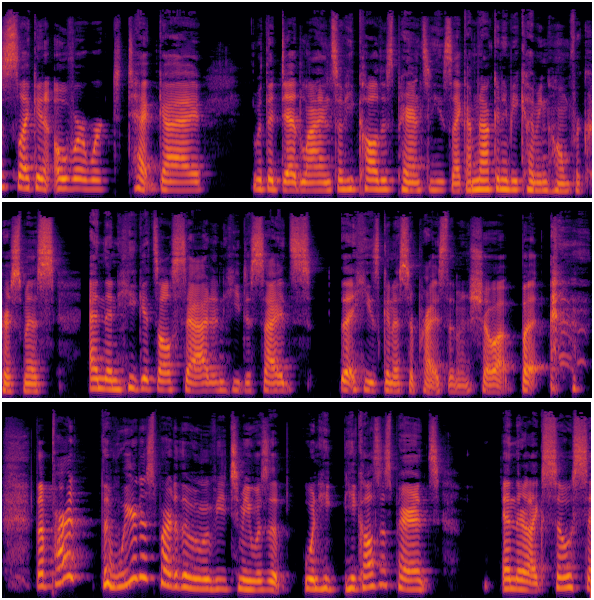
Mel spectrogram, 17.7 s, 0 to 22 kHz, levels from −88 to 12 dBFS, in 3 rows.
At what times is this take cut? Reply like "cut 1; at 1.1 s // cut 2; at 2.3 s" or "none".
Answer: none

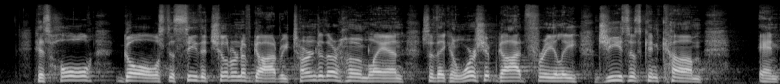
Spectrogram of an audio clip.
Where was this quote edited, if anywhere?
cut 1; at 5.9 s

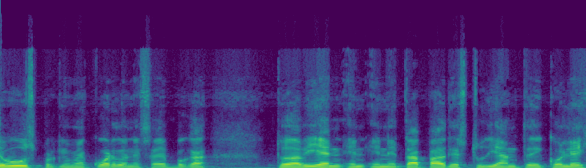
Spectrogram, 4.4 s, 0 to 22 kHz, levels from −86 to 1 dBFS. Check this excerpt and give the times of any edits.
cut 1; at 3.3 s

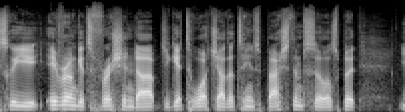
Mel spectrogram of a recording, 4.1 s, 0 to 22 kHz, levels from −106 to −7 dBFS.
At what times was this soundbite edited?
cut 1; at 1.6 s

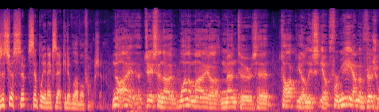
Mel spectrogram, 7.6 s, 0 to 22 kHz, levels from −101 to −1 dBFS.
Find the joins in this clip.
cut 1; at 2.2 s // cut 2; at 5.5 s

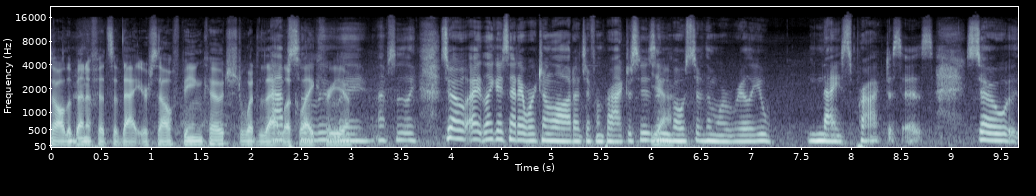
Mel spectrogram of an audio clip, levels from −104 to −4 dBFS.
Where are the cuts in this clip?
none

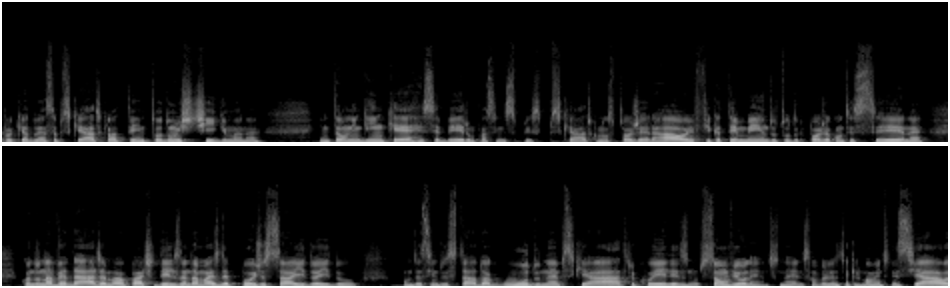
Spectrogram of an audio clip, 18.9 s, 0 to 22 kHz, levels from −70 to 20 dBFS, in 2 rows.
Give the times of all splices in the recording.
none

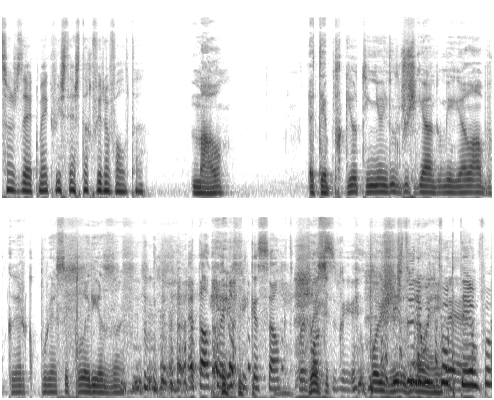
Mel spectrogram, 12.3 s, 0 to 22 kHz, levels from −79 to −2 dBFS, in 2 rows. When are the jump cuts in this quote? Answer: none

